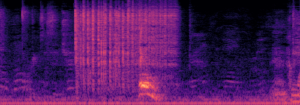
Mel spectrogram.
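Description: Dice rattling in a hand, a quick run of hard clicks lasting about a second and a half, as a shooter shakes them before a throw in a craps game.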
